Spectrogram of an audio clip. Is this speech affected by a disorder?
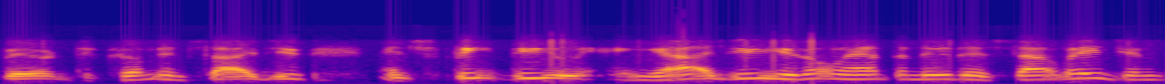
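Yes: cerebral palsy; since birth.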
